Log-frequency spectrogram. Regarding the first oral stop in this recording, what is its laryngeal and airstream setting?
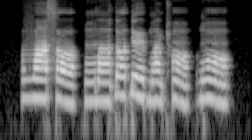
implosive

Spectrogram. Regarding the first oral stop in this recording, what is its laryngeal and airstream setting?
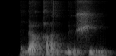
implosive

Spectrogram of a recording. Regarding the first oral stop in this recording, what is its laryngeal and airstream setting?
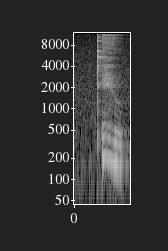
ejective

